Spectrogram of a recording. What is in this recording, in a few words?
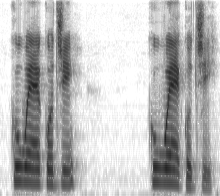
"kowikuce", Muscogee; Mvskoke; SIL International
